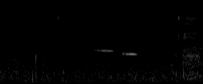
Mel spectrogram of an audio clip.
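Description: Near silence: faint outdoor background, with two brief, faint high chirps a little after a second in.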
